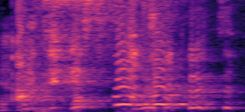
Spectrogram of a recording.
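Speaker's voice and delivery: 높고 크게, 길게 끌며 됐다고 뿌리치기; 장난스럽게 과장한 퇴짜 흉내; 과장된 거절 재연. Retold or imitated. 거절하던 말을 웃으며 재연. (느리고 높은 거절 흉내)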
